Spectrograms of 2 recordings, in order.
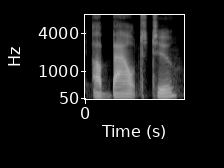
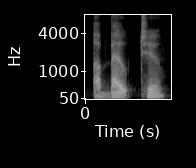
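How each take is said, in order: First: It is said with an American accent. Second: It is said with a Canadian accent. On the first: "An American would say about to" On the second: "I'm using my Canadian accent"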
